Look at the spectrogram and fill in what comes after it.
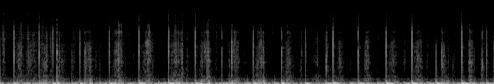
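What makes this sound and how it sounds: A small stylus scratches the black coating off a flat, thin cardboard scratch-off jigsaw puzzle, close up. Quick, irregular scraping strokes run continuously, each a short, dry rasp with a dull low thump and a brief bright edge that stops almost at once.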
